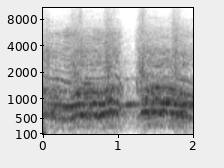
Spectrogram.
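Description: A group of people shouting together at a celebration, in two long held cheers.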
